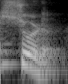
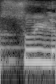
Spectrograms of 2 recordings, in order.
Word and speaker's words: should: वो इस शुड को शुल्ड बोलते हैं। शुल्ड कैसे? इसमें एल साइलेंट है, तो इसको क्या पढ़ा जाता है? तो इसको पढ़ा जाता है बहुत ही सिंपल, क्या? शुड, शुड, शुड, right?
